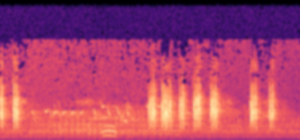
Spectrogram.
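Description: A Redwing gives a few thin, arched whistled notes and a soft twitter, followed by a run of dry, scratchy rattling bursts about every quarter second.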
